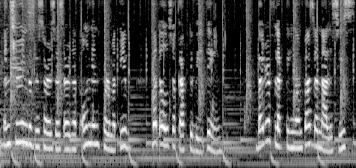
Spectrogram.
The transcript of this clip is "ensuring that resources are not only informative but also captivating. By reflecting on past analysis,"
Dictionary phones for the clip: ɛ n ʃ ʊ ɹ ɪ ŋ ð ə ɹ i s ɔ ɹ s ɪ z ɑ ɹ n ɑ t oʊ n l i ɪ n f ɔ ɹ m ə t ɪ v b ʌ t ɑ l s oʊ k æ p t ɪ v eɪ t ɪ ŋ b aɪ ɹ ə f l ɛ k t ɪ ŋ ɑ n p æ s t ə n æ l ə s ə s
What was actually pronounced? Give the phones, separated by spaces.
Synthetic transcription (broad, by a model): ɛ n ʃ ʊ ɹ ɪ ŋ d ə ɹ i s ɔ ɹ s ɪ s ɑ ɹ n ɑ t oʊ n l i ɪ n f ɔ ɹ m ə t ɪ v b ʌ t ɑ l s oʊ k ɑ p t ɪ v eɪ t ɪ ŋ b aɪ ɹ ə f l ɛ k t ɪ ŋ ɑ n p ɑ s ə n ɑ l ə s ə s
